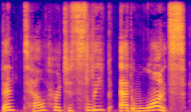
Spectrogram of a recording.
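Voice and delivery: high, slow, insistent demand; impatient child's command, spelled out slowly; almost ordering. A narrator's reading. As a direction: press it as a near-order. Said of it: "John almost ordered".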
